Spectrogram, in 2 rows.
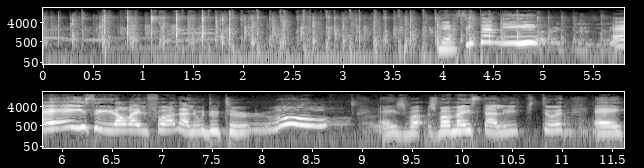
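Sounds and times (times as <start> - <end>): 
live comedy show audience applause: 0.0 - 5.8
speech: 4.0 - 8.4, 9.2 - 11.6.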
